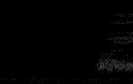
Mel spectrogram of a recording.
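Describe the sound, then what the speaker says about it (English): Karas Kustoms Ink fountain pen with a regular Schmidt nib writing on paper, a faint close scratch of a couple of short strokes, then a longer soft scrape near the end. "Nice wet writer, being that this is a regular Schmidt nib."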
